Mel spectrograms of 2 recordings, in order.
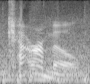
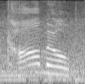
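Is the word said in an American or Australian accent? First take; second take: Australian; American. First: Australian accent, with all three syllables said. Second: American accent, with the middle vowel dropped. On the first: "Australians would read that" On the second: "now I'll do this in American"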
